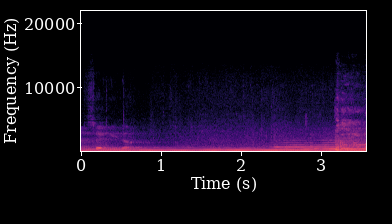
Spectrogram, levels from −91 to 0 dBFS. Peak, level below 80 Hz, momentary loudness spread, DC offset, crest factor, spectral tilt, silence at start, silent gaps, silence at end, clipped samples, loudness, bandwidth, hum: -24 dBFS; -58 dBFS; 7 LU; under 0.1%; 16 dB; -7 dB/octave; 0 s; none; 0 s; under 0.1%; -41 LUFS; 13 kHz; none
